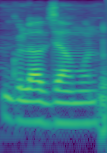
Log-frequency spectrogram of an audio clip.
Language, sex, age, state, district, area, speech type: Urdu, male, 18-30, Uttar Pradesh, Balrampur, rural, spontaneous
